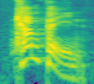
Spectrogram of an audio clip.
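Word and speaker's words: campaign: একইভাবে ক্যাম্পেইন, ক্যাম্পেইন, জি এর উচ্চারণ হচ্ছে না।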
